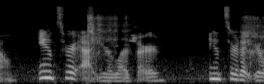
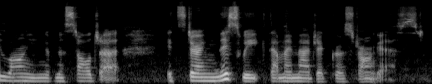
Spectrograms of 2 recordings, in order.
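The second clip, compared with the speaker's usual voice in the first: story narration; 4 semitones lower than usual. A narrator's reading. Author reading her opening paragraph to the chat, gently narrated. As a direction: savour each image like a storyteller.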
